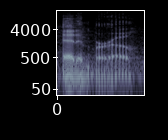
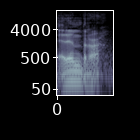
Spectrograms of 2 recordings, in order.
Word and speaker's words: Edinburgh: is how you say it's not edinburgh edinburgh it's edinburgh and brah brah they say where you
